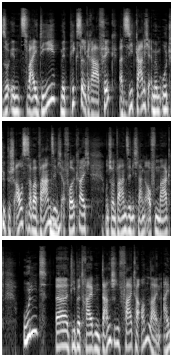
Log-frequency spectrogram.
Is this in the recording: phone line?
no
